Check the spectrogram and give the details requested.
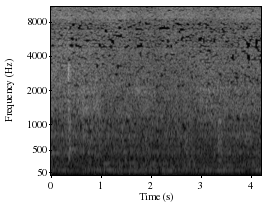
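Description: Chopped tomatoes sizzling in hot coconut oil with onions and spices in a pot, a steady frying hiss, with one sharp click about a third of a second in.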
